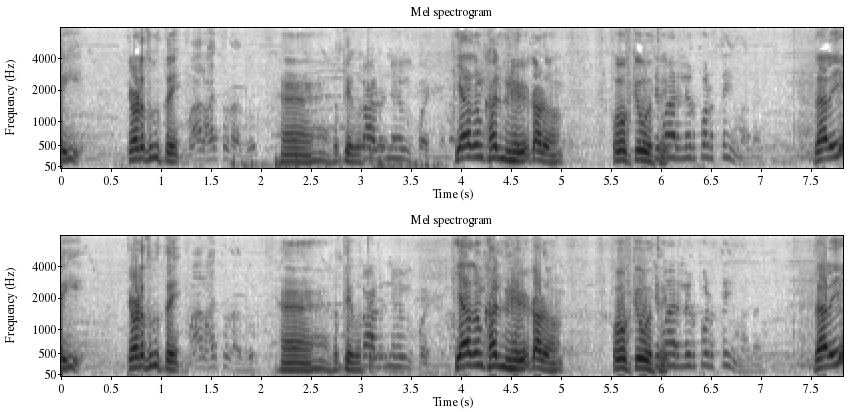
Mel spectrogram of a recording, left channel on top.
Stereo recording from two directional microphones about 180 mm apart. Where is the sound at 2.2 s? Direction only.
25° right (ahead or behind).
